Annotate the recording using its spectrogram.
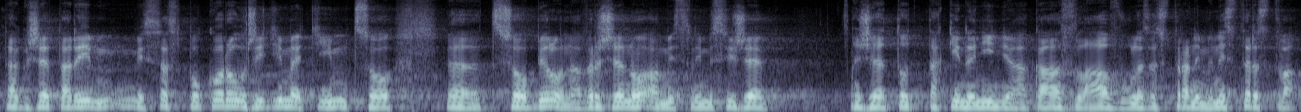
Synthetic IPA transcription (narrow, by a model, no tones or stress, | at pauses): t̪aɡʒɛt̪adɪmɪsɛspo̞ko̞ɾo̞wr̝iːɟiːmɛciːmt͡so | t͡sobɪlo̞navr̩ʒɛno̞ʔamɪsliːmsɪʒɛ | ʒɛt̪o̞t̪akɪnɛɲiːɲɛakaːzlaːvuːlɛzɛst̪ɾanɪmɪnɪst̪ɛɾst̪va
